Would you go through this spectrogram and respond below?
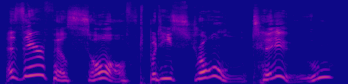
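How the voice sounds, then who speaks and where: A woman's voice: high-pitched, huge pitch swings, slow pace, breathy edge, no echo, clean studio sound, full character voice. A woman voicing a worried, frustrated male demon in a storybook reading, protective and troubled. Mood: worried frustration.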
